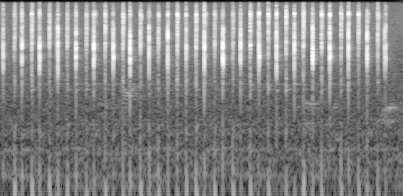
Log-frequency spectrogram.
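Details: Stock Wooting Flaretech keyboard switch, unlubed and unfilmed: fast sharp clacks with a thin metallic ring after each press from spring ping and top housing wobble; lubing and filming makes it nearly silent.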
